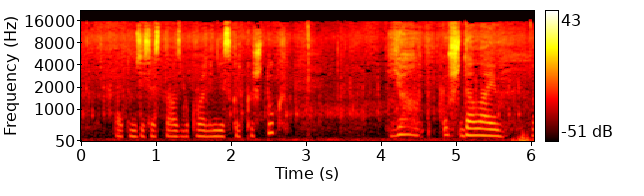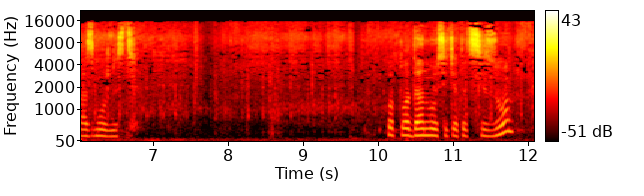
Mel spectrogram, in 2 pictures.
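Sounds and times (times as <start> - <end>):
garden sprayer hissing: 0.0 - 12.0.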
